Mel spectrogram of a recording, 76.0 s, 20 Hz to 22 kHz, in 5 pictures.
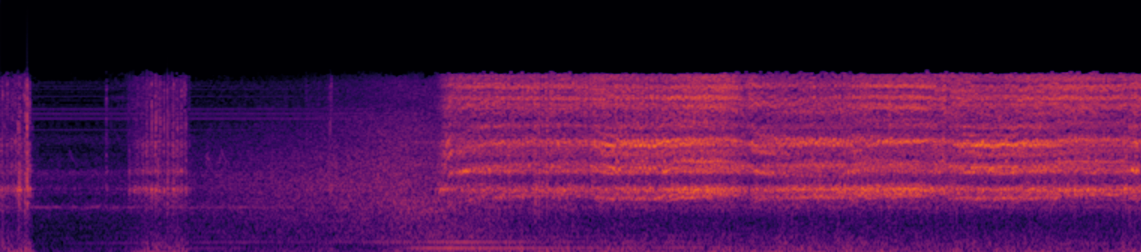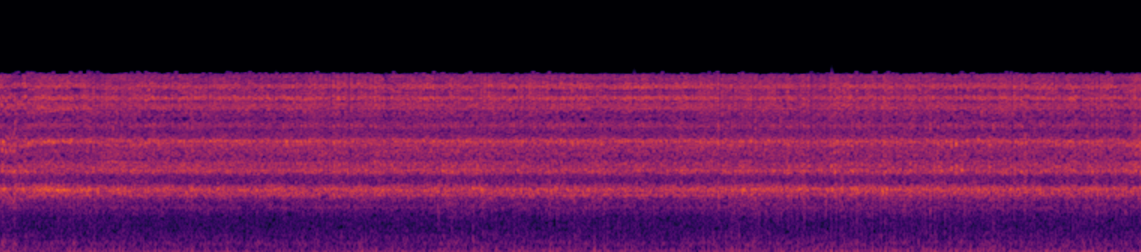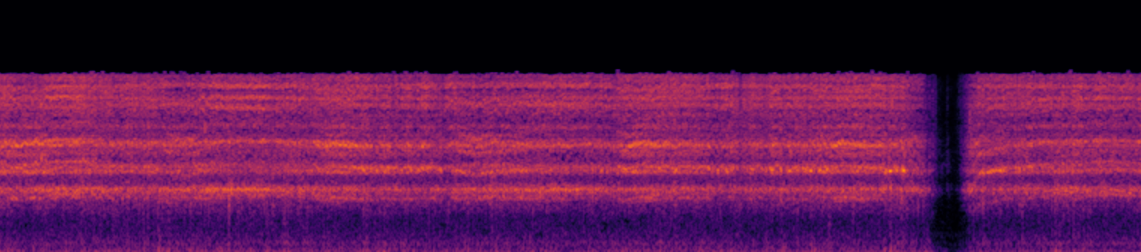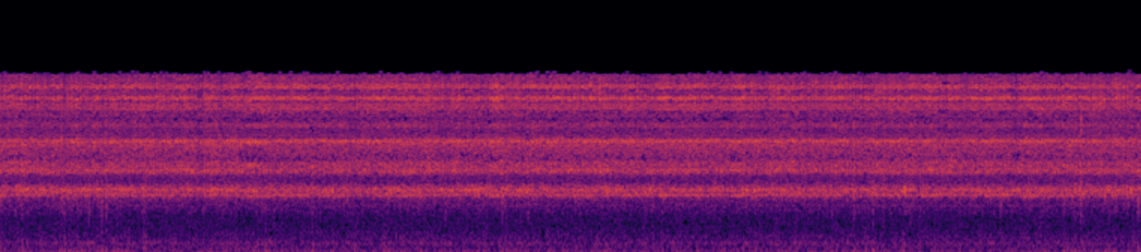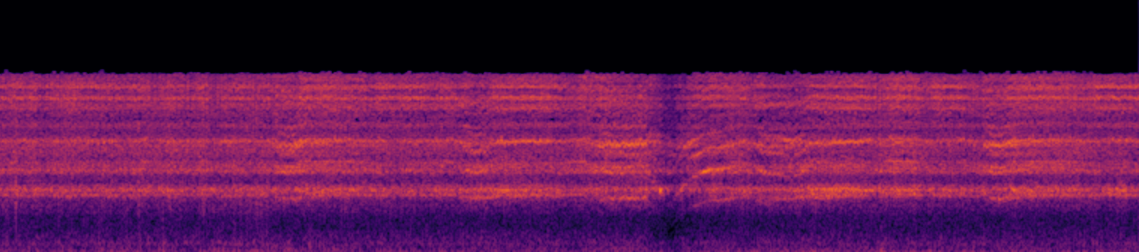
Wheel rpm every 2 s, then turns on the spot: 20, 10, 20, 210, 210, 210, 220, 230, 230, 230, 230, 230, 230, 230, 230, 220, 220, 220, 210, 210, 210, 120, 230, 230, 230, 230, 230, 230, 230, 230, 230, 230, 230, 230, 170, 200, 230, 230.
2-4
